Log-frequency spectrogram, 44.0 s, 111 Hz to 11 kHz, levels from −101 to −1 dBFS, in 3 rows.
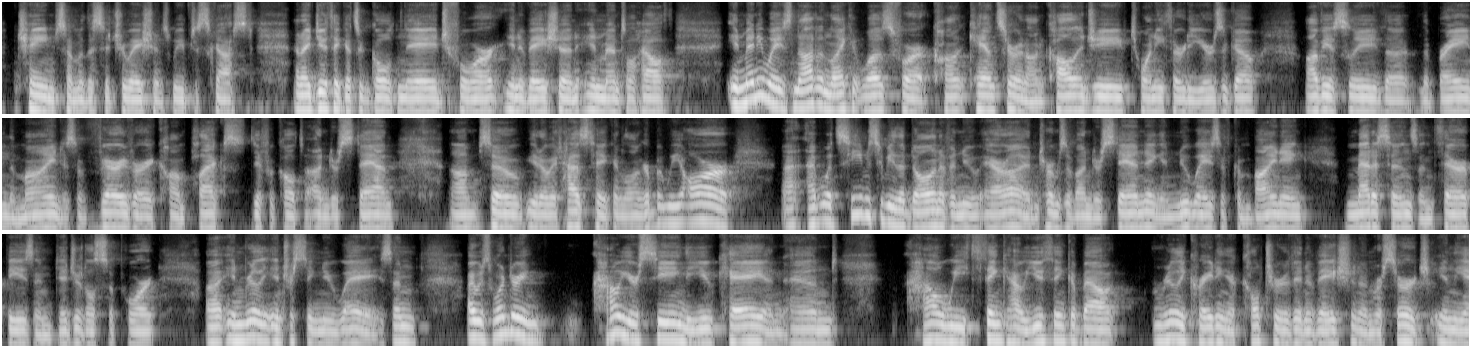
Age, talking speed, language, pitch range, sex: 50-69, 165 wpm, English, 105-125 Hz, male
